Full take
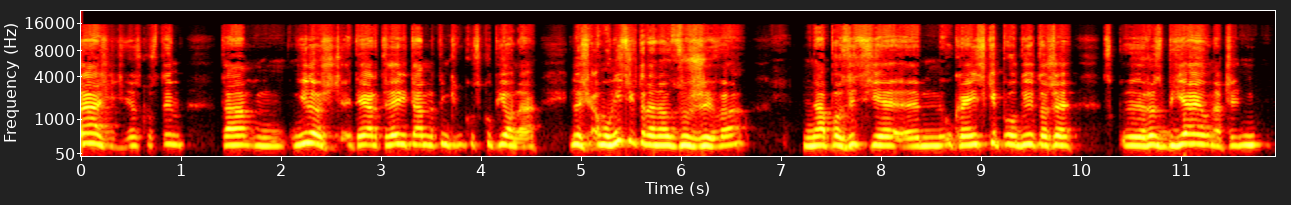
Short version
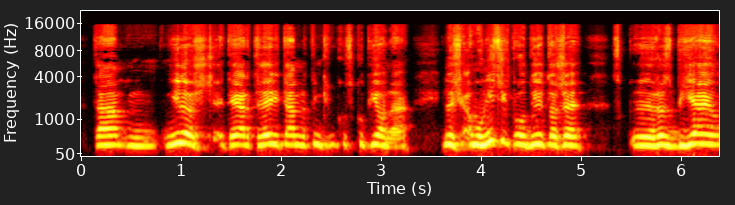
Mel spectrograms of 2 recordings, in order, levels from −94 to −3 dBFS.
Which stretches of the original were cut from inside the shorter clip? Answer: 5.6 s to 9.2 s

